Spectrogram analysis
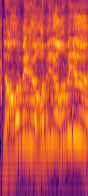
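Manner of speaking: high, urgent repeated plea; comic horrified insistence; panicked plea. Acted. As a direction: beg in rising alarm. Alarmed at removed tape.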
